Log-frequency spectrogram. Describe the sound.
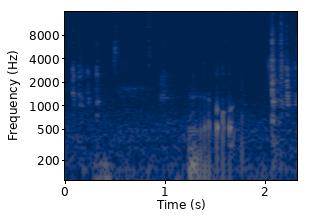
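Keys on a computer keyboard tapped out while typing a web search: a dull thump, then a quick burst of many crisp clicks and a final short flurry of taps, all fairly faint.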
